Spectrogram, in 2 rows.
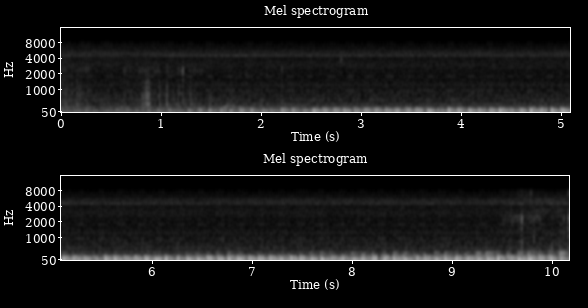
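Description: Logitech Z-623 subwoofer playing a bass-heavy song at maximum volume: a deep pulsing bass beat, about four pulses a second. It swells from about a second in and then stays loud.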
